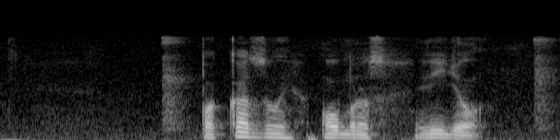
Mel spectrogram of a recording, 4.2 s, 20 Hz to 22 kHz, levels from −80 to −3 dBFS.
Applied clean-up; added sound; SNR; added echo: none; none; none; none.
